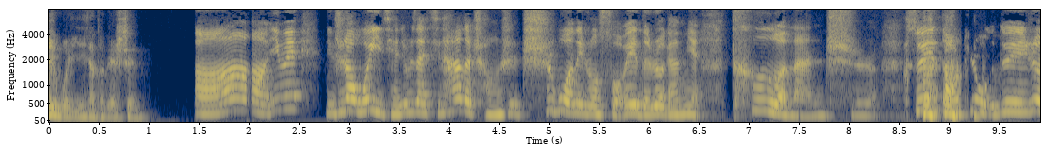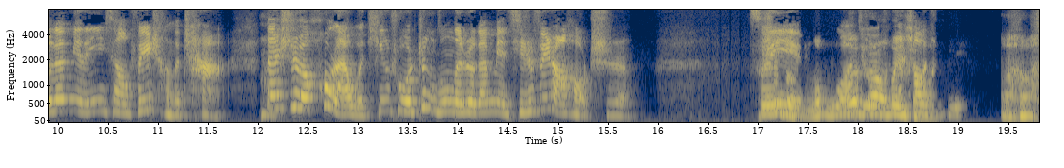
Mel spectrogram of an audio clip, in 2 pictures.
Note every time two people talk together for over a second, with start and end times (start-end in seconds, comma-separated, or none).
17.0-18.8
